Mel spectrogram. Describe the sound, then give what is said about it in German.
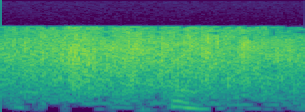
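A crowd applauds steadily, dense overlapping claps forming an even wash of noise for the full two seconds, with a brief voice faintly audible underneath midway. “Applaus für Sie.”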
